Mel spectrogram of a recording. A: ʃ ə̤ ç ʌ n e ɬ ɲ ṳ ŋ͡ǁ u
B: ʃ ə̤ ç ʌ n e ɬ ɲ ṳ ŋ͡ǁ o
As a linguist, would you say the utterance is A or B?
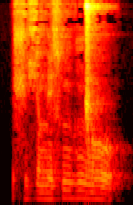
B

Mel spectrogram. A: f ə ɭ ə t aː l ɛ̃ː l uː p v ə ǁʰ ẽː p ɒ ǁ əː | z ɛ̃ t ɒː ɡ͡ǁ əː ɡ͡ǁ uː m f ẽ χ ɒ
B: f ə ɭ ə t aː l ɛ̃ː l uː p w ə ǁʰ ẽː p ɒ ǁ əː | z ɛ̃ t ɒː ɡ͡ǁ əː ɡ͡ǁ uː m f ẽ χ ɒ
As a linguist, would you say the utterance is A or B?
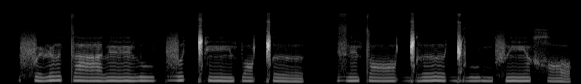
A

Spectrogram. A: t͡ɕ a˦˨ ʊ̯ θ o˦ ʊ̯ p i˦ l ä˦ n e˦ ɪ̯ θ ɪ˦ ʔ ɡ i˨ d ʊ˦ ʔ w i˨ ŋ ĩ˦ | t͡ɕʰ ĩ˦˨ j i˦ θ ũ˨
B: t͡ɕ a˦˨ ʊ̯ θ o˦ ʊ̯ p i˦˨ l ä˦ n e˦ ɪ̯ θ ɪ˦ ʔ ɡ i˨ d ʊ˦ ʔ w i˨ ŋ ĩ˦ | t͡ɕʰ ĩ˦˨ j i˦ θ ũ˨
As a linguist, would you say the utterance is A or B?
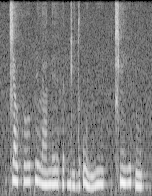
B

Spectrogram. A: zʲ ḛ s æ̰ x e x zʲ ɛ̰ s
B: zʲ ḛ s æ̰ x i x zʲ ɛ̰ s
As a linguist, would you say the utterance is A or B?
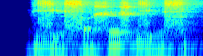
A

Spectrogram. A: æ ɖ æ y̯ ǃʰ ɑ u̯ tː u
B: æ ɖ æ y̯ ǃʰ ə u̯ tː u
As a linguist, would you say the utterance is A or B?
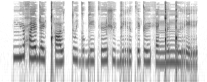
A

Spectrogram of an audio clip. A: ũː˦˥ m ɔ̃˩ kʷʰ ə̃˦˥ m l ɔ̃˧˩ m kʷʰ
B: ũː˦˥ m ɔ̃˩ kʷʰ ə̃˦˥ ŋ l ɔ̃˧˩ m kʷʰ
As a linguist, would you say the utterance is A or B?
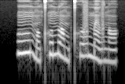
A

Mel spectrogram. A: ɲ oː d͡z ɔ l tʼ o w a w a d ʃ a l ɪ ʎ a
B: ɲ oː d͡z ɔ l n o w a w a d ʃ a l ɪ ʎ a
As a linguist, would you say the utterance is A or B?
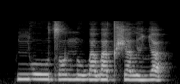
B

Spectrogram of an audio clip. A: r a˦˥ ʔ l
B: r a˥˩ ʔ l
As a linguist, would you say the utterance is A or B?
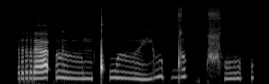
A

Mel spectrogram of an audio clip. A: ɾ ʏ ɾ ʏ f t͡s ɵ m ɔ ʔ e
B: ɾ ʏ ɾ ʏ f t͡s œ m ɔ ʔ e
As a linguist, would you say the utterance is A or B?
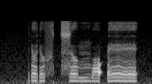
A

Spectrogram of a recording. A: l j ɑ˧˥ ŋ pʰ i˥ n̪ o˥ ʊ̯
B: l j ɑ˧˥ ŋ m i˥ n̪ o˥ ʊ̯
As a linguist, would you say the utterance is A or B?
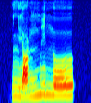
B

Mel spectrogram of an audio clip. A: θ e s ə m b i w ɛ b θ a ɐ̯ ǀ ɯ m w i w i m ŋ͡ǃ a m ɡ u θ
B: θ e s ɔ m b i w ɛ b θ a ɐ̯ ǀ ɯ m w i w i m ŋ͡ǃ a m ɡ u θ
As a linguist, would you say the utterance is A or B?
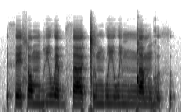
B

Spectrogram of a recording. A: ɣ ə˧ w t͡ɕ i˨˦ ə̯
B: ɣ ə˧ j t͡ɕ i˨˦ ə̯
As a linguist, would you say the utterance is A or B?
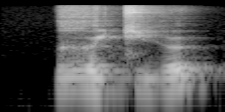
B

